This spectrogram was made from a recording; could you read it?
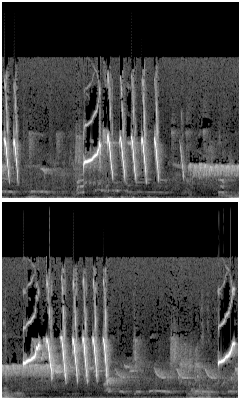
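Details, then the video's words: A female oriental magpie-robin calls males with bright phrases: a rising slurred whistle and then five or six fast downward-sweeping notes, repeated three times, with a steady thin tone and soft twitter between phrases. "SIULAN KACER BETINA MANGGIL JANTAN"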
